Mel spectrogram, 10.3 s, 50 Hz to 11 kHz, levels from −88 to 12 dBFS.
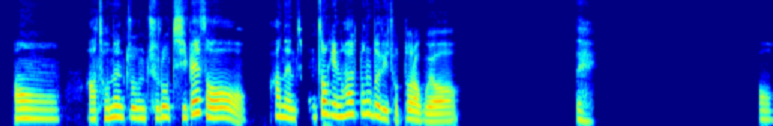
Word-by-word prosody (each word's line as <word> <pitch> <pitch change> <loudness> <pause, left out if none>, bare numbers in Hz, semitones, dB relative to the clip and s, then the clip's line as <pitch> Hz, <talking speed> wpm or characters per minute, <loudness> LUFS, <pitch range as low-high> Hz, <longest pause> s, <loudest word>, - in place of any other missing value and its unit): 어. 195 -1 -1 0.4
아 185 0 -3
저는 220 +3 -1
좀 210 -1 -2
주로 225 +3 -1
집에서 215 - +3 0.3
하는 225 -5 -2 0.2
정적인 260 0 +3
활동들이 280 -6 0
좋더라고요. 155 -5 0 1.5
네. 150 -6 -9 2.2
어 90 -1 -10
205 Hz, 150 characters per minute, -23 LUFS, 185-230 Hz, 2.2 s, 집에서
